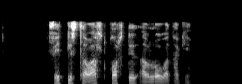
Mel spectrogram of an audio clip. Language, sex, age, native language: Icelandic, male, 30-39, Icelandic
